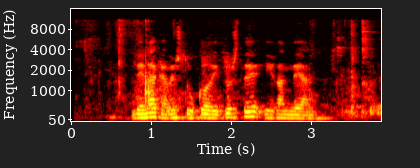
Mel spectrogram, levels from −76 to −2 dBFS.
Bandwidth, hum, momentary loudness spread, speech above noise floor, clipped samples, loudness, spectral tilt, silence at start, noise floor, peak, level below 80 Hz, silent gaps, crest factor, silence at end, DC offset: 11.5 kHz; none; 16 LU; 24 dB; under 0.1%; -22 LUFS; -6 dB/octave; 0.15 s; -45 dBFS; -2 dBFS; -54 dBFS; none; 22 dB; 0 s; under 0.1%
